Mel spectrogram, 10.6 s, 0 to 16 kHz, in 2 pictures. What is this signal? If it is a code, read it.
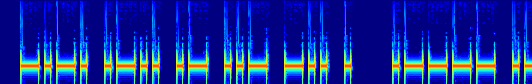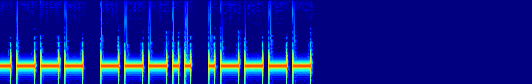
Morse code, heard as a keyed tone, about 20 wpm, 700 Hz. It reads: CLAUDE 1181
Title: CWT Exchange 20wpm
